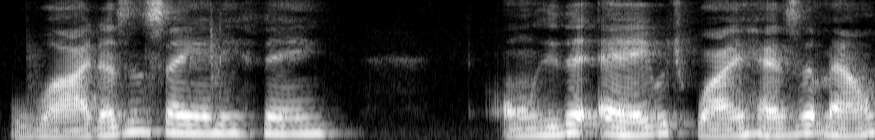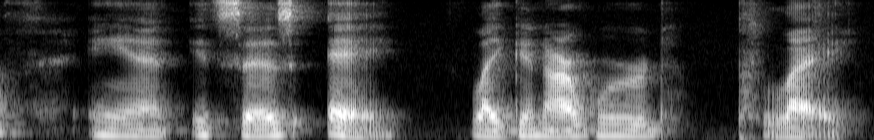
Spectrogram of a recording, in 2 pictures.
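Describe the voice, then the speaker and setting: A woman with a low voice teaches young children their letter sounds. She speaks slowly and patiently, stretching out each vowel so it can be heard clearly. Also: very animated, a little mellow. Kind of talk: phonics lesson for young children. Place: at home.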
